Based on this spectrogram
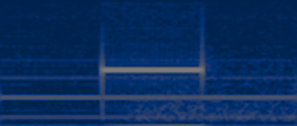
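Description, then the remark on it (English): A single steady electronic beep, about half a second long, sounds clearly over a faint background hum: an answering machine tone after a greeting asking callers to leave a message. “neither … nor … are available to answer the phone right now. Please leave a message after the beep.”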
